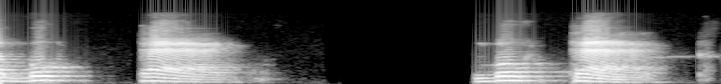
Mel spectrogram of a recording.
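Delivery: बुक टैट with a breathy th, slowly; बुक टैट said as book-thet; बुक टैट with an aspirated t; aspirated t link. Shown as a demonstration. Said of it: "ठ में change होगा".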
